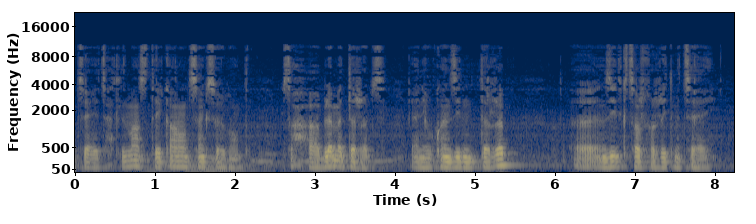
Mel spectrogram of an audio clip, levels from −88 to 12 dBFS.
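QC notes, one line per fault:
Throughout, Vorbis compression: the treble stops abruptly at 10.6 kHz, and the remaining upper band in the speech carries a grainy, hissy texture in place of clean detail, with consonant onsets smeared and tonal parts roughened. The damage is heavy, which fits a low bitrate of around 30 kbps. The likely cause is a low-quality Vorbis encode that cut the band limit and quantised the high-frequency residue so coarsely that fine structure was replaced by noise of similar energy.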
